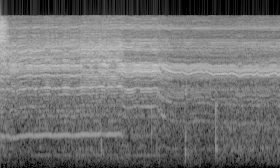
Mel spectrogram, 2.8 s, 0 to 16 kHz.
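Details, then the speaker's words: Roco HOe starter set 31034 narrow-gauge locomotive, new out of the box, running round the track: high buzzing whine with shifting tones and clicks, jolty starts; runs fine but very noisy drive. "it might not sound healthy this is how it comes out of the box people this is honestly how it comes out of the box with making this much noise it does run when it runs it runs fine but it runs very noisily"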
